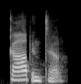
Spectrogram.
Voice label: "carpenter", Indian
